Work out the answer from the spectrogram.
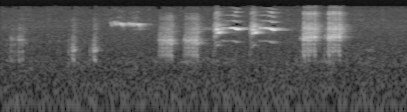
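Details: A Great reed warbler at Grachevka sings a rough phrase: soft clicking notes, a thin high whistle, then harsh rasping croaks and squeaky chirps in close pairs, rising in loudness toward the end.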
